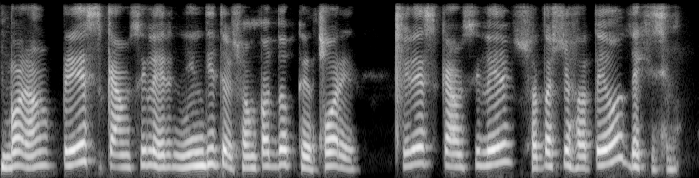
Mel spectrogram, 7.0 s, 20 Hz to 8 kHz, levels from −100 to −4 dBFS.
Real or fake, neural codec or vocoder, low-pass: fake; autoencoder, 48 kHz, 32 numbers a frame, DAC-VAE, trained on Japanese speech; 7.2 kHz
